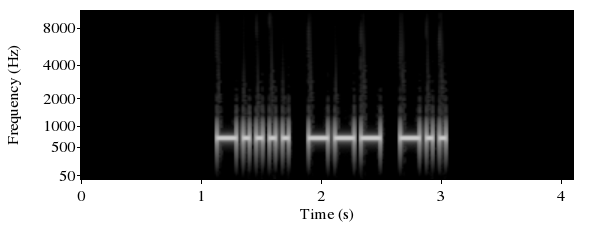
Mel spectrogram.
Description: Morse code, heard as a keyed tone, about 22 wpm, 700 Hz. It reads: 6OD
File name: practice / 22wpm / Three Letter-Number Combinations - 22wpm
